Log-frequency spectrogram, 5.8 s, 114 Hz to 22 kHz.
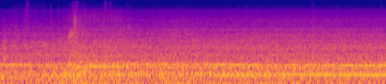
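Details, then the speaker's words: Prevost 35' bus with 6V92TA diesel after maintenance and turbo-side exhaust leak fix, on the road; even deep drone, no puffing or ticking, quieter than before though a small leak remains elsewhere; better pickup; normal running. "oh yeah actually sounds a little different as well it's quieter because no exhaust leaks there is still a little bit of an exhaust leak but it's not on the turbo side"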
